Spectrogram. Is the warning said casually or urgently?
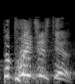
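urgently. It is said in an urgent, forceful tone. The listener must act immediately to avoid the danger. The speaker calls it right. "Stop, don't go, stop"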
